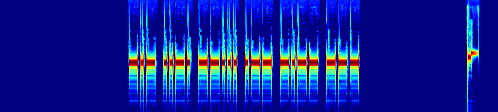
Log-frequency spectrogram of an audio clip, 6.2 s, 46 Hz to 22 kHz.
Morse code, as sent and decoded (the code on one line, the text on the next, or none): -.- ..-. --... .-- -.-- ---
KF7WYO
